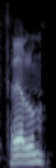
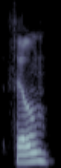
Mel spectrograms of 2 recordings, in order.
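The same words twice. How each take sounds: First: An extra vowel splits it into two syllables. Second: It is said as one syllable, no extra vowel. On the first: The speaker calls it wrong. "like as if there's a U in it" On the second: The speaker calls it right. "instead of film"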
